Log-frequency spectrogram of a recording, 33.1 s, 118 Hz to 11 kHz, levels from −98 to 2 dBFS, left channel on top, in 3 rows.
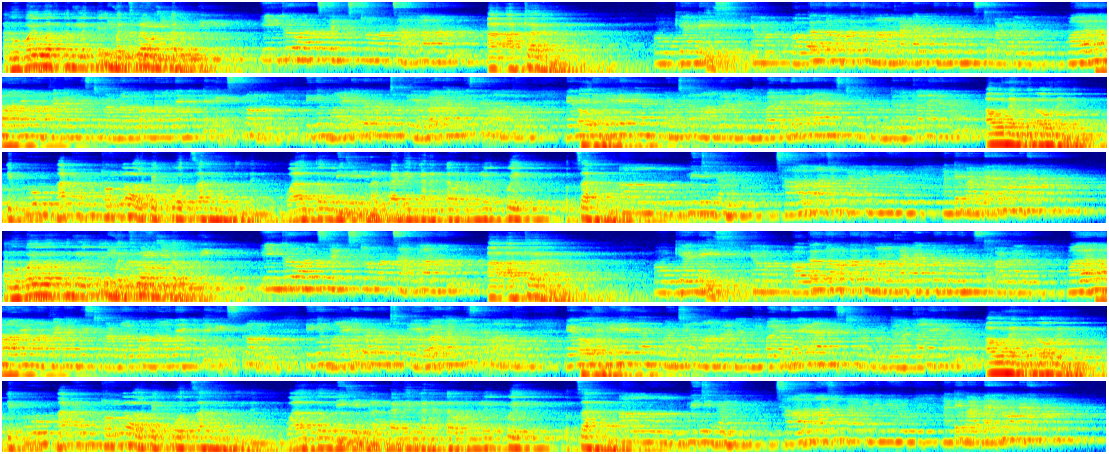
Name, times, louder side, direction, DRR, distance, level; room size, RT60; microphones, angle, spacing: voice 1, 0.0-1.9 4.8-5.7 6.9-7.1 10.9-11.1 16.8-17.2 20.9-21.8 22.1-22.3 22.6-22.8 23.1-27.4 27.7-28.2, left 1 dB, 20° left, 0 dB, 1.1 m, -19 dB
voice 2, 0.9-2.1 2.6-4.5 6.5-10.3 10.6-20.7 22.3-22.5 22.8-23.4 25.4-25.9 28.2-29.5 29.8-32.7, equal, ahead, -10 dB, 2.0 m, -25 dB
15.5 x 6.5 x 3.0 m, 2.1 s
head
